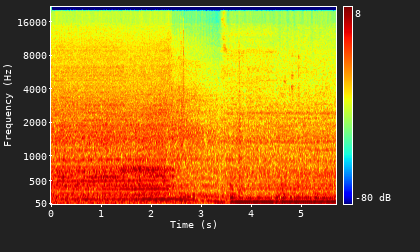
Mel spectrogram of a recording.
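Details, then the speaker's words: Old Chevy truck after HEI distributor swap, lugging uphill under high load near wide-open throttle, kept under 3,000 rpm: labouring, stumbling drone that breaks up, cured by switching on the electric fuel pump; fuel starvation, owner believes not spark-related. "It's breaking up a bit. I'm going to turn on my electric pump. All right, it seemed to go away. Turn the pump back off. I think that one was fuel related. I don't think it was spark related."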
